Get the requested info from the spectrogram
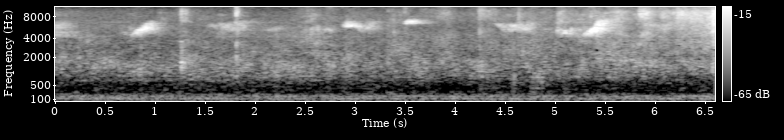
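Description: Faint, short high chirps of small birds, about one a second, over a low steady hum.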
